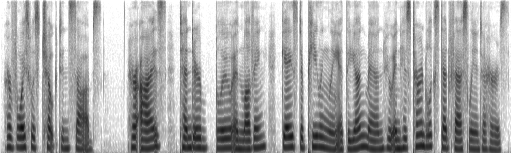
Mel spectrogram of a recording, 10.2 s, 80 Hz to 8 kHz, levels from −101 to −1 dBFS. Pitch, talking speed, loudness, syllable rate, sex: 180 Hz, 150 wpm, -19 LUFS, 4.2 syllables/s, female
